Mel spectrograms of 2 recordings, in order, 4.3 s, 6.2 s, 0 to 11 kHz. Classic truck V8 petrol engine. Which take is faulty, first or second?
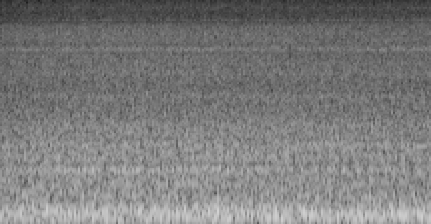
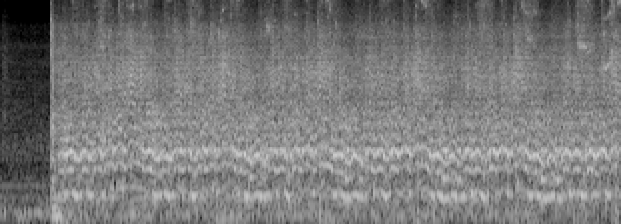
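second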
